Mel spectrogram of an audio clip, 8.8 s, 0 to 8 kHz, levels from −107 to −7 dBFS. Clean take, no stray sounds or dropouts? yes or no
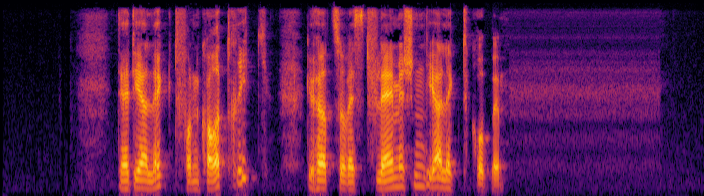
yes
